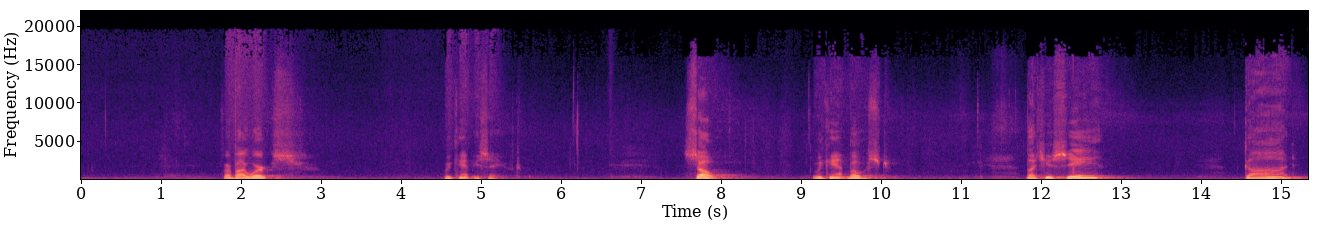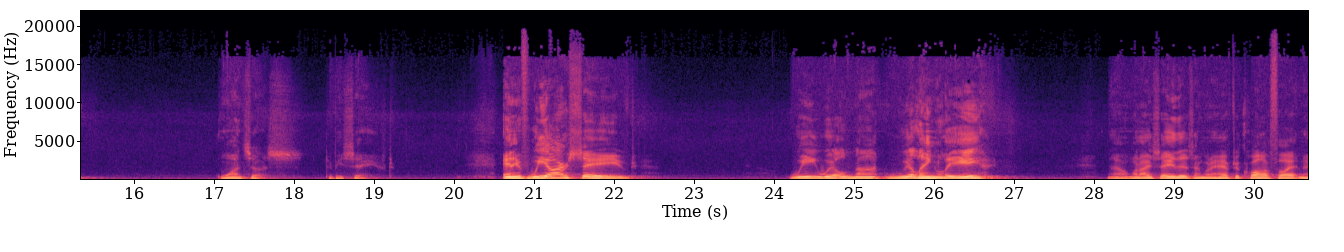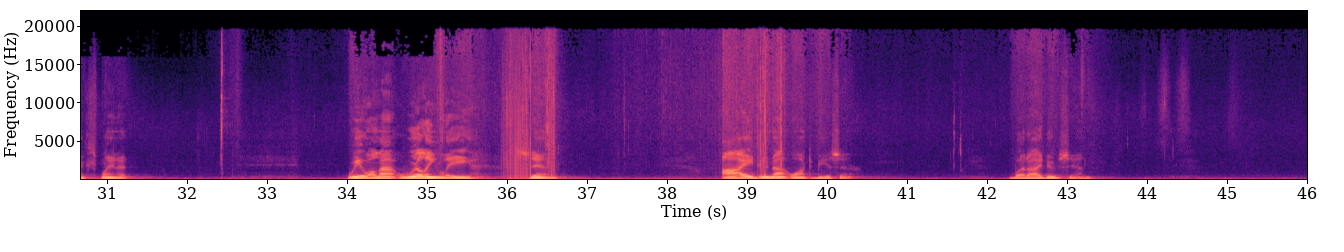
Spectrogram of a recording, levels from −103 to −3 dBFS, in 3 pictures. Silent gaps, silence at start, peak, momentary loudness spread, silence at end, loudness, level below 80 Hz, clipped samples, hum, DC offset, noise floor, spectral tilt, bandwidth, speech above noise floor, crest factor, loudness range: none; 1.8 s; -6 dBFS; 21 LU; 2.65 s; -24 LUFS; -60 dBFS; under 0.1%; none; under 0.1%; -62 dBFS; -6.5 dB/octave; over 20 kHz; 39 dB; 22 dB; 12 LU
